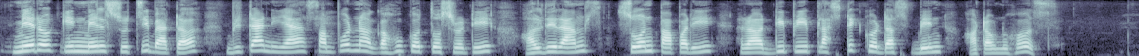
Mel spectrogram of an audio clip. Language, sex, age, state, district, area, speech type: Nepali, female, 45-60, West Bengal, Darjeeling, rural, read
